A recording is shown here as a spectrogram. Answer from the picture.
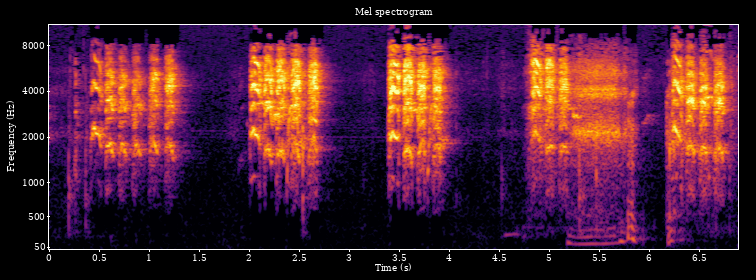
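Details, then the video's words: A young red-rumped parrot gives bursts of harsh, raspy, high-pitched chattering calls, each about a second long, repeated every second or two. "Baby red-rumped parrot"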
